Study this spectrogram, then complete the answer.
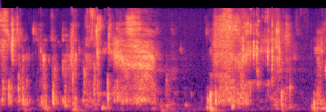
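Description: A man chews and crunches food noisily up close.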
